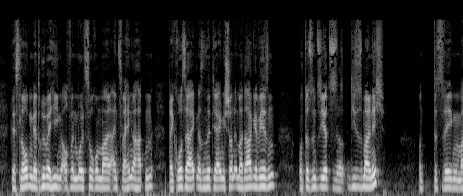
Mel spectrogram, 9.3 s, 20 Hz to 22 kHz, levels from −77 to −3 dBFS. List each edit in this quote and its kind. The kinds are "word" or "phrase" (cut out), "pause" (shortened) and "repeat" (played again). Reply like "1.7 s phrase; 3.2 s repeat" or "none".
none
